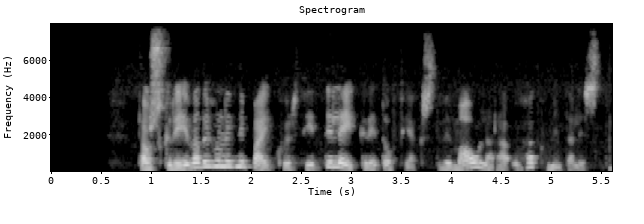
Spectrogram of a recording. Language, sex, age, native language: Icelandic, female, 40-49, Icelandic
